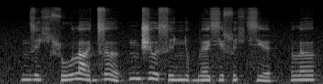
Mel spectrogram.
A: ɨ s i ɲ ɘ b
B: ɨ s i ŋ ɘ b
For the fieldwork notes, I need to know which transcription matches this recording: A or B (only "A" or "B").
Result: A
